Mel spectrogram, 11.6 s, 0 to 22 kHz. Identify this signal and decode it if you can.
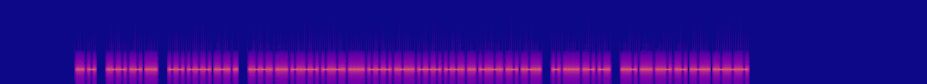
Morse code, heard as a keyed tone, about 50 wpm, 700 Hz. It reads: IT WAS MORE PSYCHOLOGICAL THAN USUAL.
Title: Sentences from Top 1400 Words 50wpm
